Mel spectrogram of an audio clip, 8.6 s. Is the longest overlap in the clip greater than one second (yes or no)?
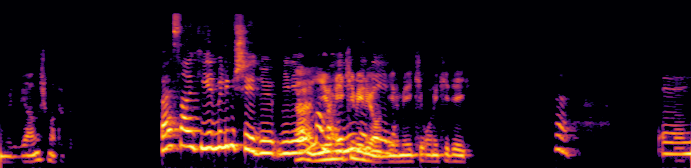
yes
